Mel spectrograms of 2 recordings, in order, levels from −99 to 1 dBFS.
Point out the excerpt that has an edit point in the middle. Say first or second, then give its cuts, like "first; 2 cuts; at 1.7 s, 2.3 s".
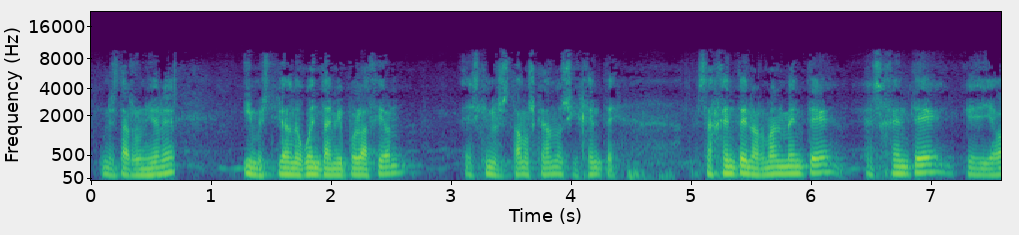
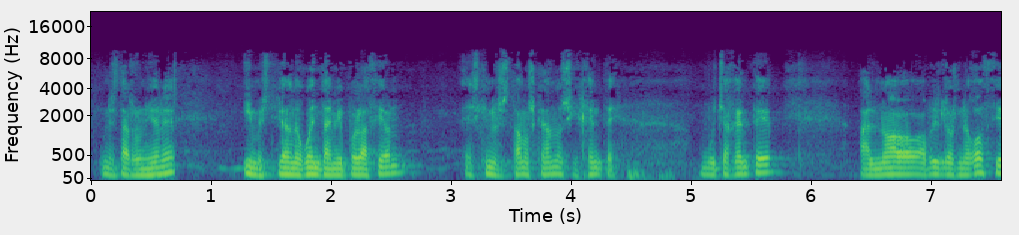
first; 1 cut; at 4.9 s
